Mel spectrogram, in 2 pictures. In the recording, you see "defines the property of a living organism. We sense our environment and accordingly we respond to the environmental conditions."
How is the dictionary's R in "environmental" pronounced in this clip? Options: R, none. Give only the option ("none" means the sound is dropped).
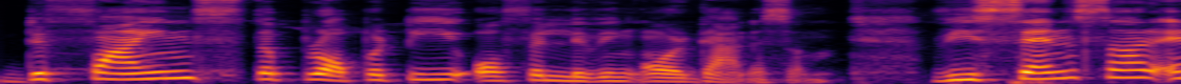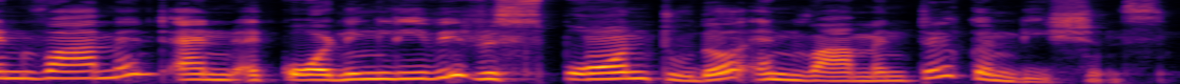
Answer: none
